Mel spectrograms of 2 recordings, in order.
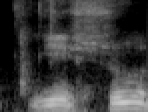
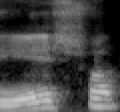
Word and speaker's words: Yeshu: Yeshu, né? Nós não falamos de Yeshua porque Yeshu é como se fala no aramaico da Galileia, né?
